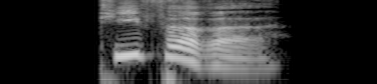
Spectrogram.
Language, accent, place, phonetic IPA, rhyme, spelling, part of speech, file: German, Germany, Berlin, [ˈtiːfəʁə], -iːfəʁə, tiefere, adjective, De-tiefere.ogg
- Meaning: inflection of tief: 1. strong/mixed nominative/accusative feminine singular comparative degree 2. strong nominative/accusative plural comparative degree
